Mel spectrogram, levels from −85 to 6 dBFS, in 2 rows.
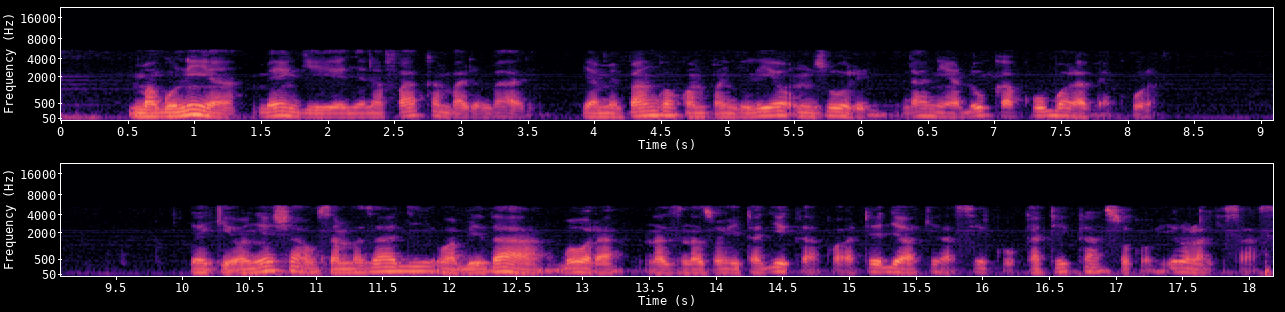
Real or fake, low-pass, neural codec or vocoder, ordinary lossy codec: real; 5.4 kHz; none; AAC, 48 kbps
